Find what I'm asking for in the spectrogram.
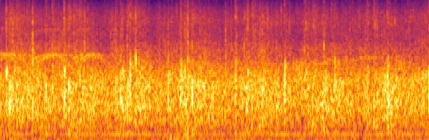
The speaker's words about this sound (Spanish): Un gran aplauso para todos mis hermanos, mis compañeros de trabajo y de labor.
